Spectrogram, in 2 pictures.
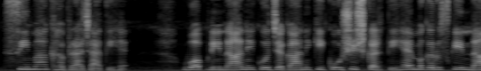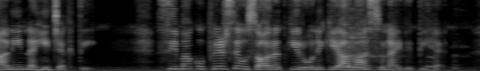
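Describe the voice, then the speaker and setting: A woman's voice: mid-range voice, expressive, measured pace. Woman narrating a horror story over music.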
